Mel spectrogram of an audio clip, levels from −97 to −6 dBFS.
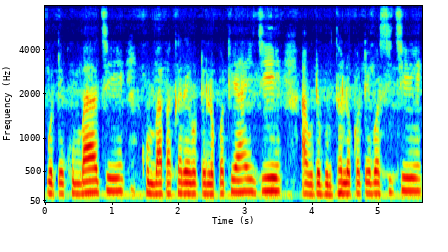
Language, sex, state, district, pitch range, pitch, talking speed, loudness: Odia, female, Odisha, Sambalpur, 160-185 Hz, 165 Hz, 150 wpm, -18 LUFS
